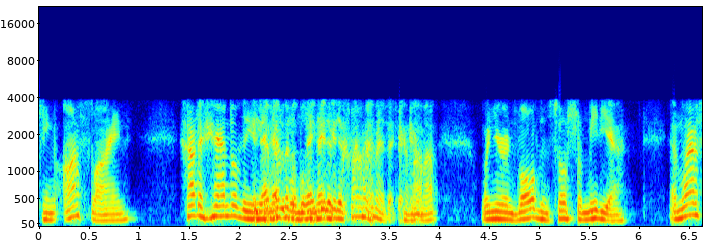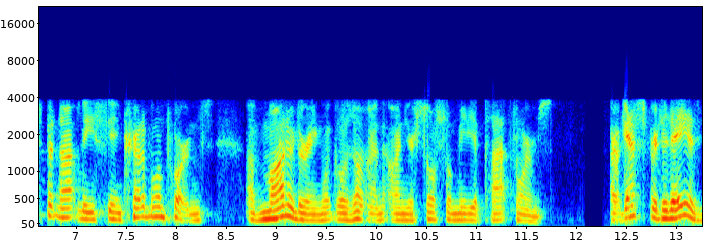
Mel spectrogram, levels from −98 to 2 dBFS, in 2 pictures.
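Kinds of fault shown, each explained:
AMR narrowband mobile codec: The speech was carried over a 2G/3G-style link that samples at 8 kHz and rebuilds the voice from a vocal-tract model excited by a few pulses per subframe. The voice is therefore cut off sharply at 4 kHz. Coding damage is heavy: the voice sounds buzzy and synthetic, with a thin, artificial quality that points to one of the codec's lowest-rate modes, around 6 kbps.
Lost AMR speech frames: Some speech frames arrived corrupted and were discarded, so the decoder filled the gaps by repeating its last good pitch and vocal-tract settings at falling gain. At 7.22–7.31 s and 9.82–10.02 s, roughly 80 ms of real audio is missing each time, and the voice smears into a drawn-out, warbling tail that sags toward silence. A shorter loss of about 40 ms at 12.38–12.46 s causes a brief dip and warble.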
